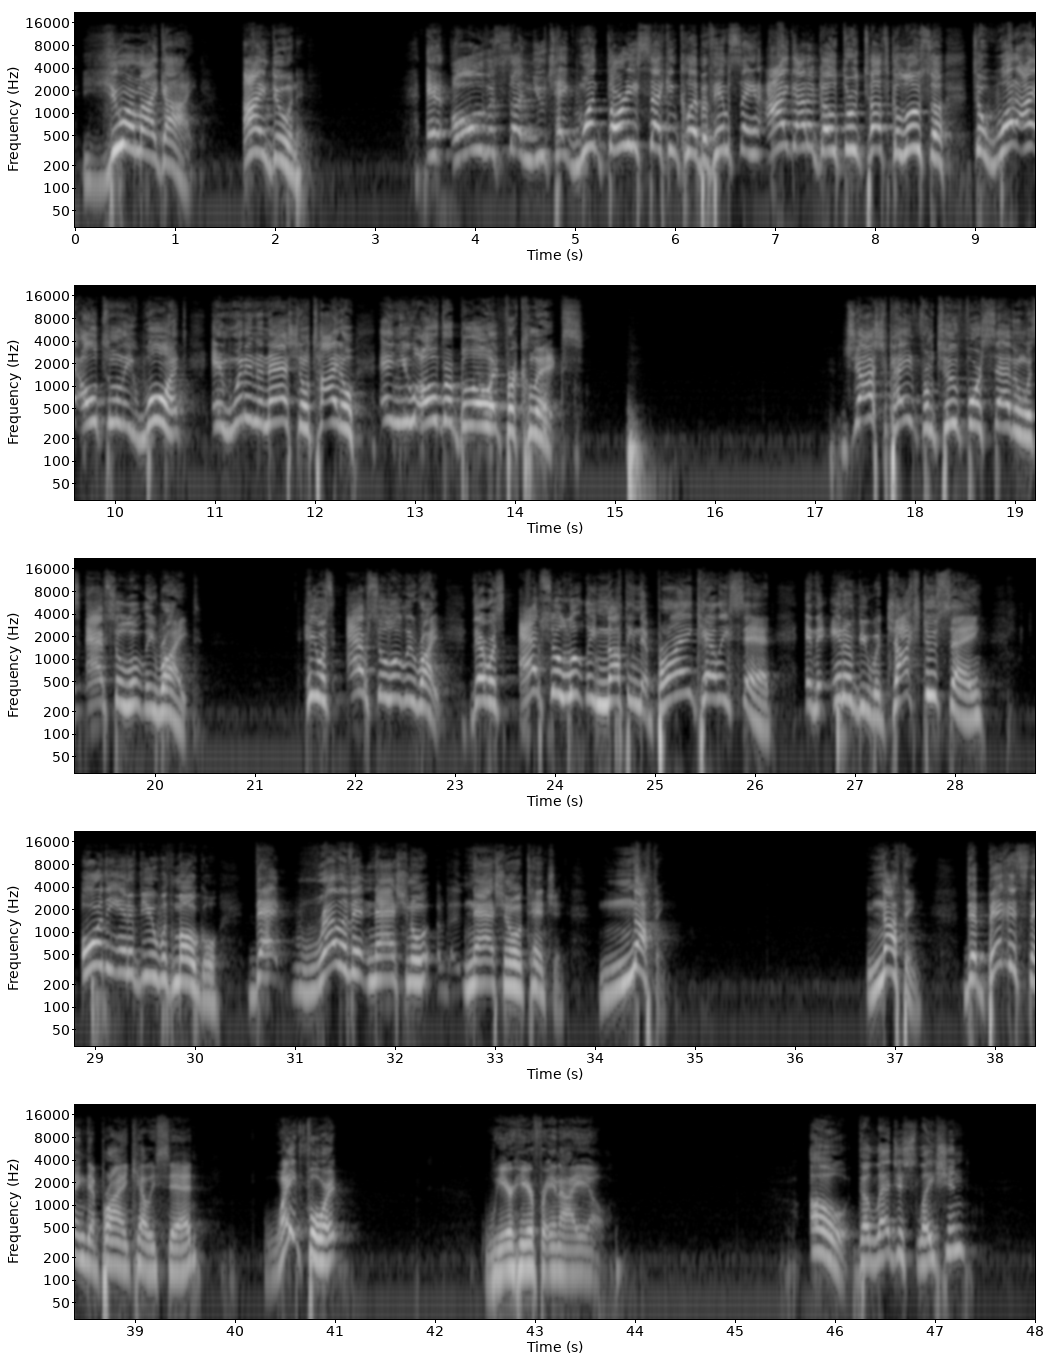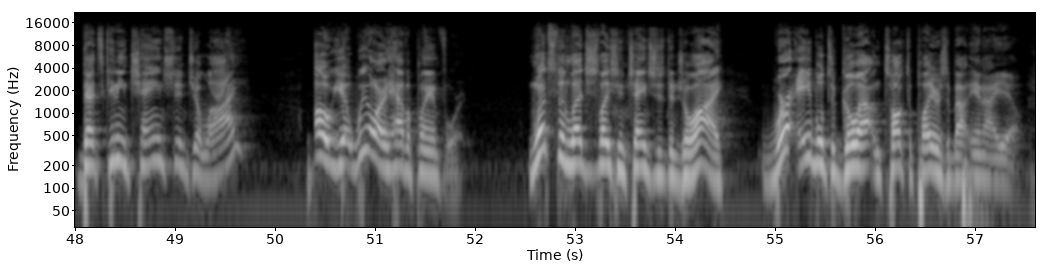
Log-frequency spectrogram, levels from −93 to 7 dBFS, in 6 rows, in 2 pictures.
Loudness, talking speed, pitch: -25 LUFS, 135 wpm, 240 Hz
